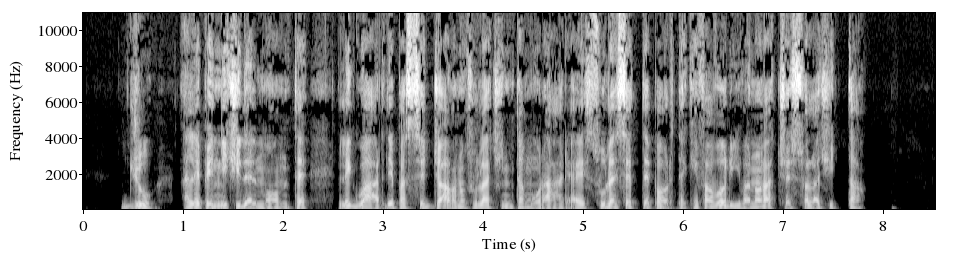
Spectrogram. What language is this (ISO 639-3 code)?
ita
